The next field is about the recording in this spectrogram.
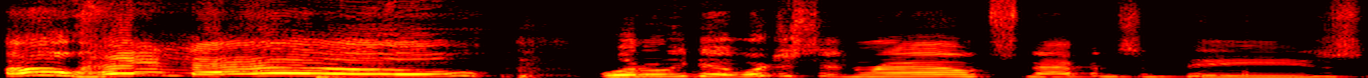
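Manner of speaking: put-on very high, thick, full Southern accent. Imitating a partner on the phone with Southerners: mock Southern drawl. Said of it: "my full accent comes back".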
